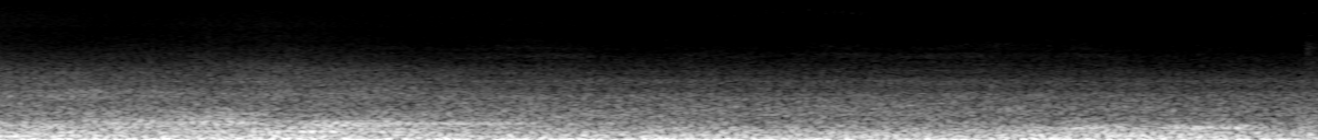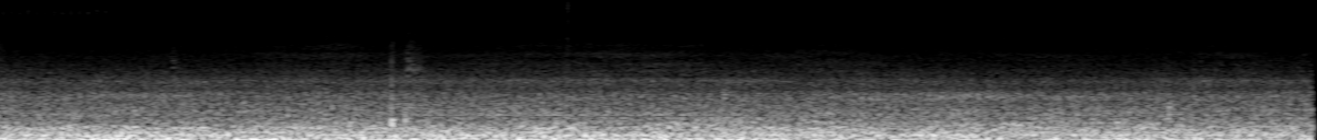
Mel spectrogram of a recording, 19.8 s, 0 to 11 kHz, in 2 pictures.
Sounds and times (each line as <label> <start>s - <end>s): car 0.0s - 19.7s
distant ferry drones 0.0s - 19.7s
